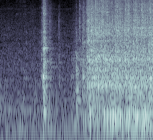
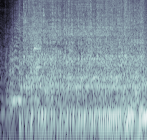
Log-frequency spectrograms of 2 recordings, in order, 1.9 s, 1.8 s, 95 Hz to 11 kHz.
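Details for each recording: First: Vintage Johnson outboard misfiring at high speed, with a new tune-up kit and a freshly changed condenser. It runs with an uneven, stumbling beat, about 105 stumbles a minute, because the top cylinder is still missing. Owner suspects the new points. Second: Vintage Johnson outboard that misfired at high speed, after the pitted new points were replaced. A loud, steady two-stroke buzz at one even pitch with no drop-outs; runs easy and clean, confirming the points were the trouble.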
